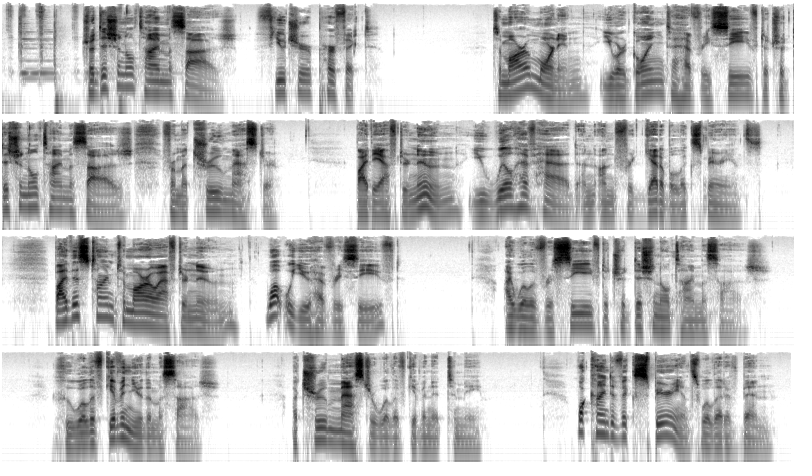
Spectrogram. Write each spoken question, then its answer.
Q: What kind of experience will it have been?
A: It will have been an unforgettable experience.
